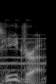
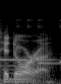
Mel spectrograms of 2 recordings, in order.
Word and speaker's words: Hedorah: movie, that's just like how I learned to say the monster's name was Hedra. And then like decades later, I come to find out it's actually pronounced Hedora.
